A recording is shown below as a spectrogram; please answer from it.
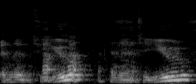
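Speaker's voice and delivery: ordinary talk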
